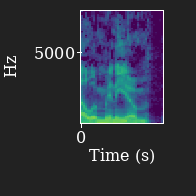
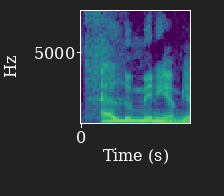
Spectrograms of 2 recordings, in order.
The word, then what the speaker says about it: aluminium: Aluminium. That's right. Yeah. – Aluminium. Yes. Say it like Johnny.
